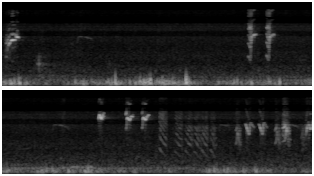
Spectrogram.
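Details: Red siskin classic chirping for training small songbirds: scattered thin, high notes and brief twittered clusters, sharp bright pips toward the end, with a soft low rumble beneath.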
